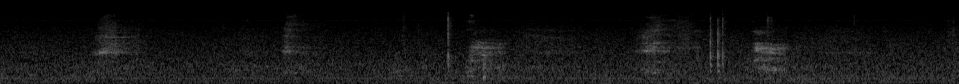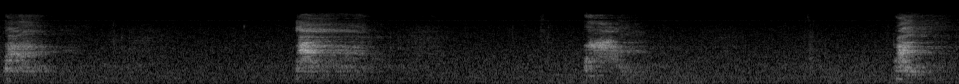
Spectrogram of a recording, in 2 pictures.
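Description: A man breathes out hard in short bursts with each effort.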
